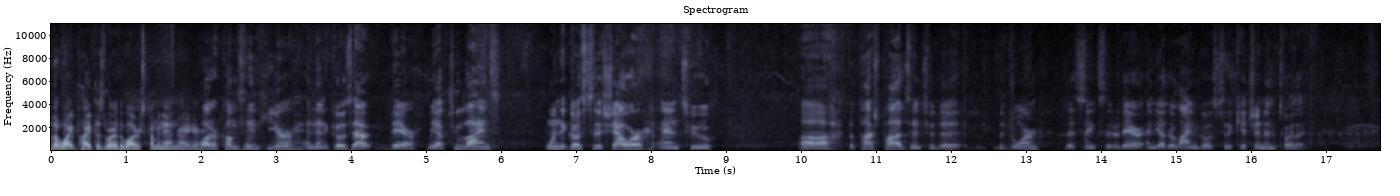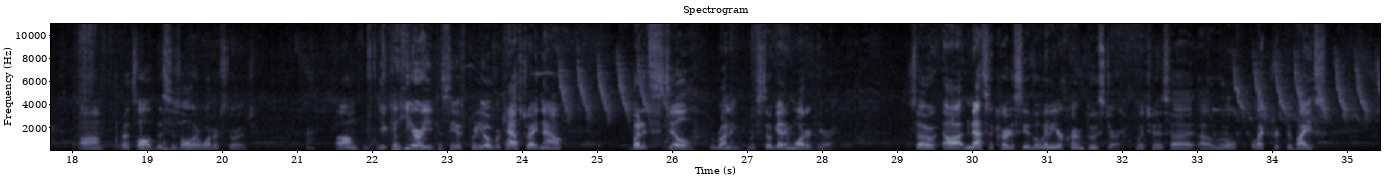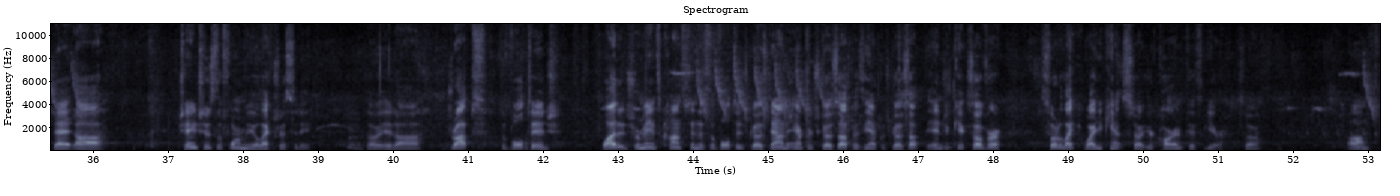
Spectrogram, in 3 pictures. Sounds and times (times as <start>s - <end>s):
Speech: 0.0s - 6.0s, 6.6s - 8.8s, 10.0s - 16.8s, 18.1s - 20.4s, 21.5s - 24.6s, 25.5s - 28.2s, 29.2s - 34.8s, 35.5s - 36.2s, 37.2s - 51.6s, 52.7s - 53.1s.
